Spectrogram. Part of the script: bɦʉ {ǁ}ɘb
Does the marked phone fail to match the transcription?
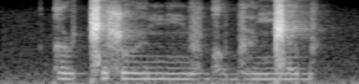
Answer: yes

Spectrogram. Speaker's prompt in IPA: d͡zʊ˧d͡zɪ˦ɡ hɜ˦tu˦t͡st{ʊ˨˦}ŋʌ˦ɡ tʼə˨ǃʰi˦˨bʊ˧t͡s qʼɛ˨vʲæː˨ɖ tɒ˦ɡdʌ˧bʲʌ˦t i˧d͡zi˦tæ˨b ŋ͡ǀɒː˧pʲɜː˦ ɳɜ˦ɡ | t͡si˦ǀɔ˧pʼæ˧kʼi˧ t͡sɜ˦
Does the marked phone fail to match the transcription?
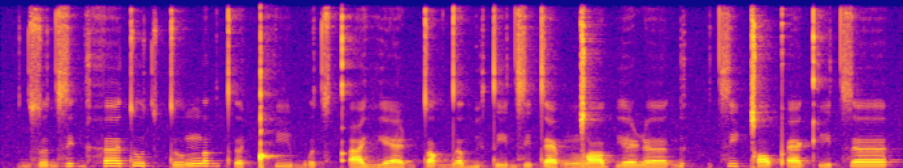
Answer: no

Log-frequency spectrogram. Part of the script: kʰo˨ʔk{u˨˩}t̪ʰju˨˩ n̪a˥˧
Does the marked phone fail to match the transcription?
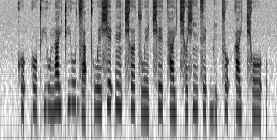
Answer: yes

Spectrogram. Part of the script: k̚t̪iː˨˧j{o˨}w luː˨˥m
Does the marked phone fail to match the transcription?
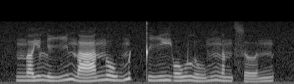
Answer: yes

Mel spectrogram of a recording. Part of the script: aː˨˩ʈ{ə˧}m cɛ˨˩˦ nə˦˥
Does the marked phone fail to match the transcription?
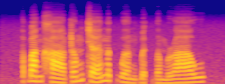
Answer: yes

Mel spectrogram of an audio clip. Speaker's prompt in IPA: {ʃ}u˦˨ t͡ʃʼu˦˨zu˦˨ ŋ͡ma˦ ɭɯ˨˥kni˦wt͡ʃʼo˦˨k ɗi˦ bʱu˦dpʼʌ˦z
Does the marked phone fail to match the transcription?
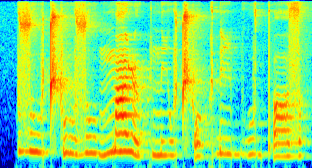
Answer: yes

